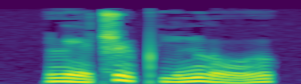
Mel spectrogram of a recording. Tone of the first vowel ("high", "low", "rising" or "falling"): low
